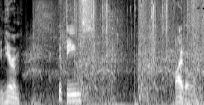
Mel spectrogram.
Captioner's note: shotgun blasting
